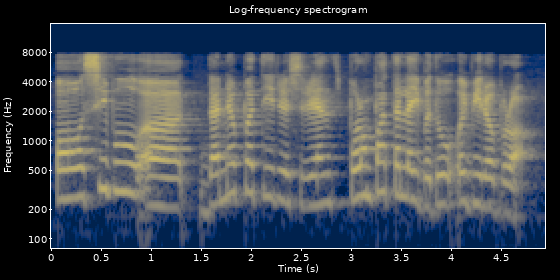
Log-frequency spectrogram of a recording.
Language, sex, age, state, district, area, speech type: Manipuri, female, 45-60, Manipur, Bishnupur, rural, spontaneous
